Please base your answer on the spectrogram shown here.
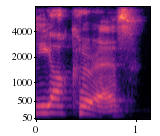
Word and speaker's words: Gyökeres: Do you mean Gyökeres? Oh, sorry, yes, that's What the did you call second him? time I've What did you mucked call up his him? pronunciation. Gyökeres. Victor Jokeres, is it?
